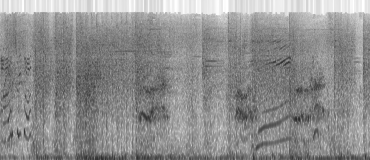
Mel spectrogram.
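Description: Blades slash and clang in rapid game combat.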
